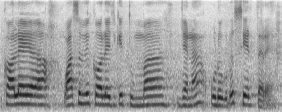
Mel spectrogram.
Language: Kannada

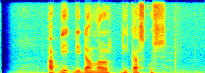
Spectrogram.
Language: Sundanese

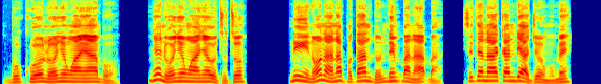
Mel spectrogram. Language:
Igbo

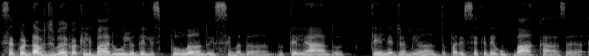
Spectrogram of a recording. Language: Portuguese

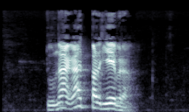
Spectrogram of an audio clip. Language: Catalan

